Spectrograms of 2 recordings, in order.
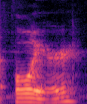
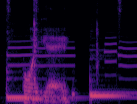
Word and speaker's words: foyer: I believe it's like a French word. I think it's foyer.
